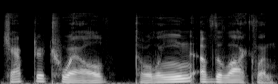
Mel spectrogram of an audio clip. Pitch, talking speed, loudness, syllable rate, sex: 105 Hz, 130 wpm, -16 LUFS, 4.4 syllables/s, male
